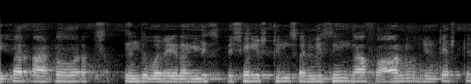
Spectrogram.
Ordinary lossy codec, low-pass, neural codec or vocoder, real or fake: none; 7.2 kHz; codec, 44.1 kHz, 2.6 kbps, DAC; fake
